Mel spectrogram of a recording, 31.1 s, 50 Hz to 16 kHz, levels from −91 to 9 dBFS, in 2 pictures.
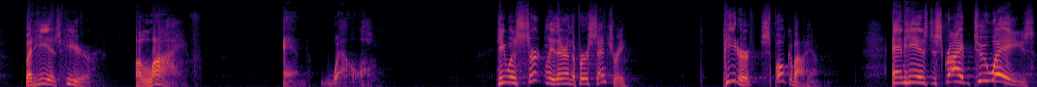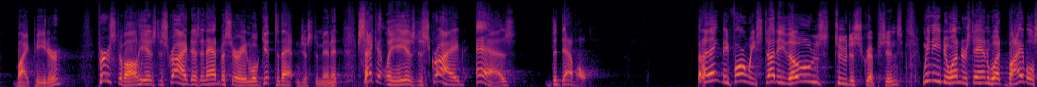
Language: English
